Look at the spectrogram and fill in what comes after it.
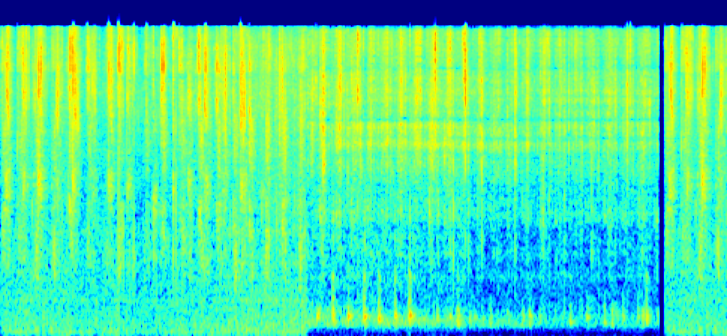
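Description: Rabbit grazing on grass: quick, irregular small clicks of nibbling and chewing, with a brief gap near the end.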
